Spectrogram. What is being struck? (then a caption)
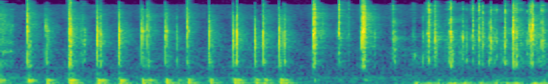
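Plastic computer keyboard keys. Fingertips type fast on a black plastic Logitech keyboard with hollow plastic keys. It makes a quick, uneven run of short, clacky taps, each with a dull low thock and a brief bright click. The taps get softer and closer together toward the end.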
